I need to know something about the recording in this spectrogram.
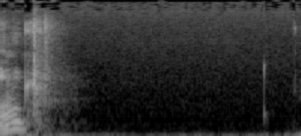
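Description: A single short, dry click near the end, made at the computer as the typed web address is entered and the page loads.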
